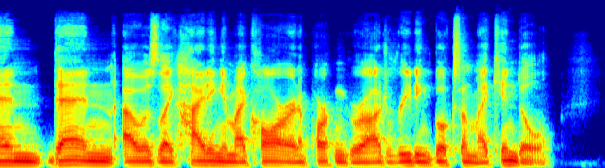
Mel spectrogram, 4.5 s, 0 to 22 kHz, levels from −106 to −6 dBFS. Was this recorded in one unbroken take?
yes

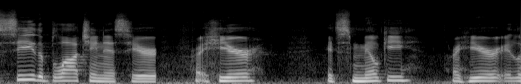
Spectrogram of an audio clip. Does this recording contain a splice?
yes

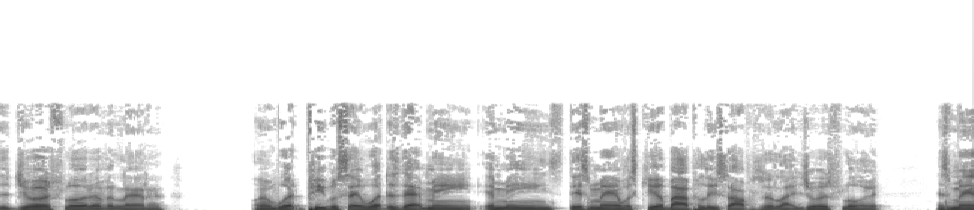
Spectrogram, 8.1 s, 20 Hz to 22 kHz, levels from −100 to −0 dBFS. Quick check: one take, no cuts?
yes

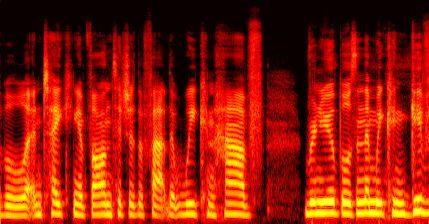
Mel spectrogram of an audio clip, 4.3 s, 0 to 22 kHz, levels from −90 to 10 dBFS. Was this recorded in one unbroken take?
yes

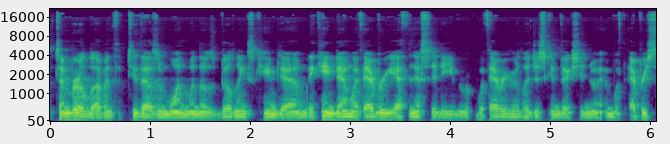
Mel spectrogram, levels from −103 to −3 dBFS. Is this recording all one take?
yes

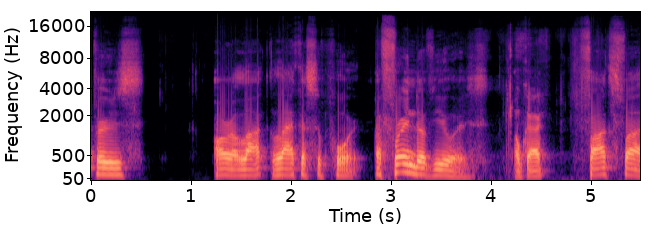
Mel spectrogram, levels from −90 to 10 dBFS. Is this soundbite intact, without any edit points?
no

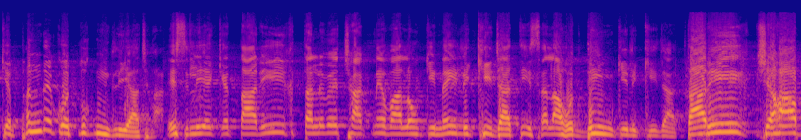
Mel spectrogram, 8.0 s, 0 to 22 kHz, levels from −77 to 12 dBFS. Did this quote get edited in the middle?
yes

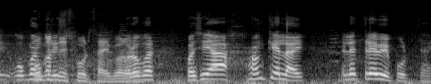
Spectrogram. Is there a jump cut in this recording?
no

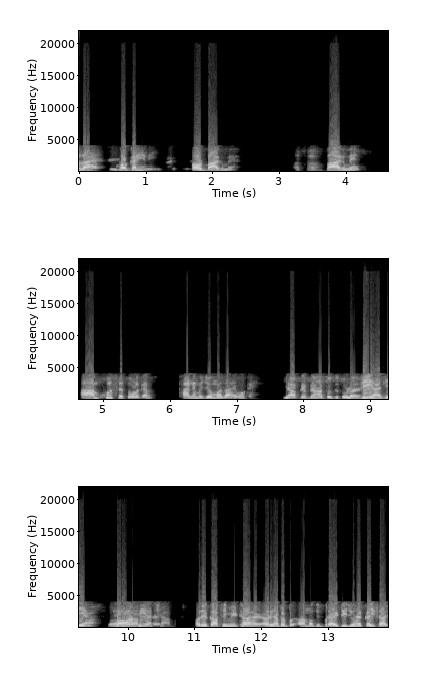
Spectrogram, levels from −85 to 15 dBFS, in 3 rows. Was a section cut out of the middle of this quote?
yes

